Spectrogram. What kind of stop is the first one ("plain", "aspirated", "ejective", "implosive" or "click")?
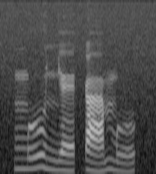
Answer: implosive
